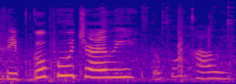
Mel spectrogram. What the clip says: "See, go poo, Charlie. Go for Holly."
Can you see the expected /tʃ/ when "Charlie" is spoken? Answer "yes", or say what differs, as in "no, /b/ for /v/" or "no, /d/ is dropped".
yes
